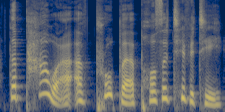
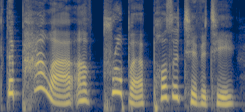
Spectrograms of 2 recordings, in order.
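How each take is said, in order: First: It is said in a Mary Poppins voice. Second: The same.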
